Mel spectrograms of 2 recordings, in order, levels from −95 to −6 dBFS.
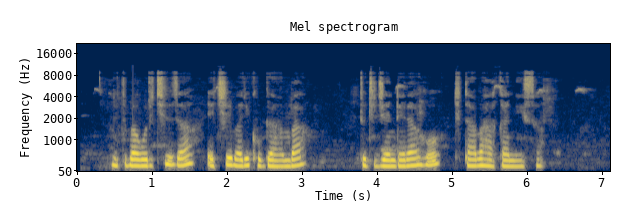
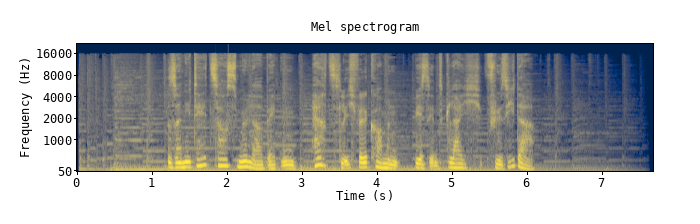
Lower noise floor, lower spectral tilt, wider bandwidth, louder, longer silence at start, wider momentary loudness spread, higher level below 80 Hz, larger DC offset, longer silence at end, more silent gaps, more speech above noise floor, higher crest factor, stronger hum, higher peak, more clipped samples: first, -57 dBFS vs -48 dBFS; first, -6.5 dB/octave vs -5 dB/octave; second, 9.2 kHz vs 16.5 kHz; second, -15 LUFS vs -12 LUFS; first, 0.45 s vs 0.05 s; second, 10 LU vs 15 LU; second, -62 dBFS vs -30 dBFS; neither; second, 0.35 s vs 1 s; neither; first, 43 dB vs 37 dB; about the same, 16 dB vs 14 dB; neither; about the same, 0 dBFS vs 0 dBFS; neither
